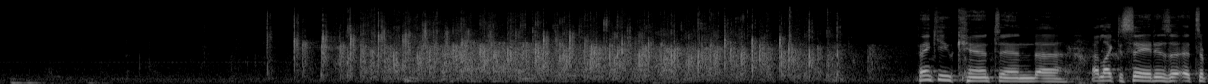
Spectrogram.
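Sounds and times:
audience applauding: 2.7 - 8.9.

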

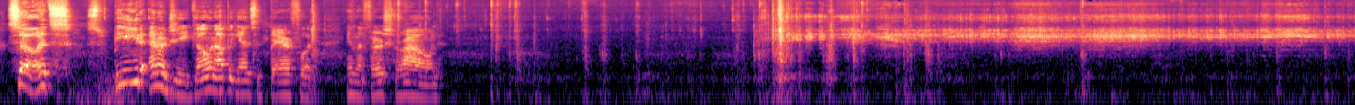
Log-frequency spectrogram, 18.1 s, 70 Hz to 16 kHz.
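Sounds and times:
toy trucks clattering: 10.1 - 18.0
high hiss-like whir: 10.6 - 18.0.

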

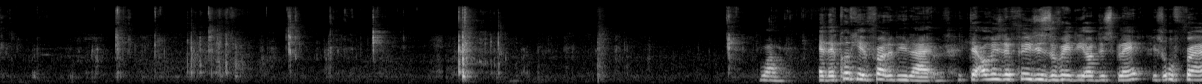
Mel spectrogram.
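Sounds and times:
chewing with mouth clicks: 0.0 - 4.2.

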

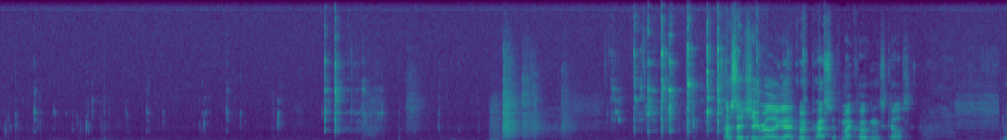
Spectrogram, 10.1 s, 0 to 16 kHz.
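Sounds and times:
person chewing food: 0.0 - 4.5.

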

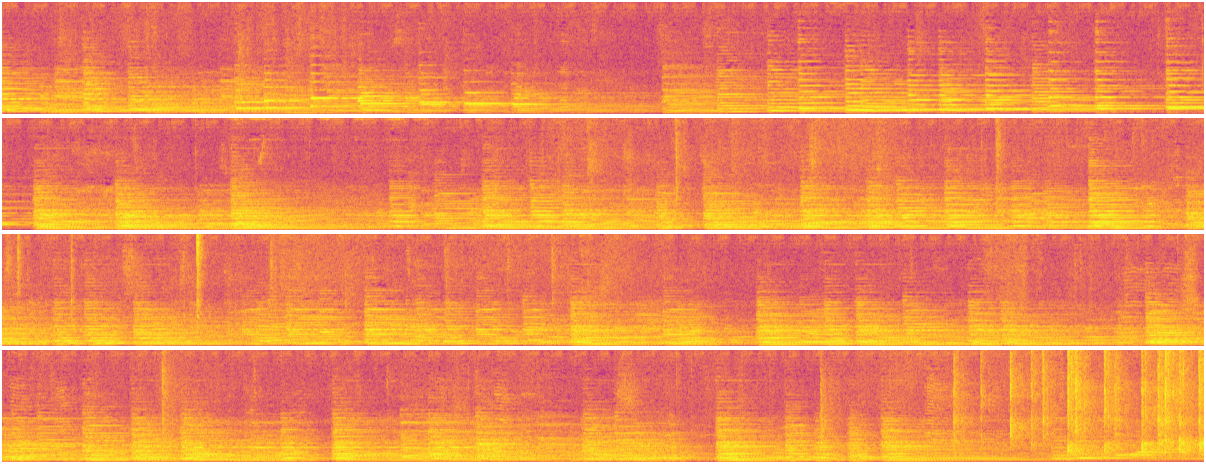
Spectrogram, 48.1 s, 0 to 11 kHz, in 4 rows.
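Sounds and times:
grand piano chords: 0.0 - 48.0
applause: 45.6 - 48.0.

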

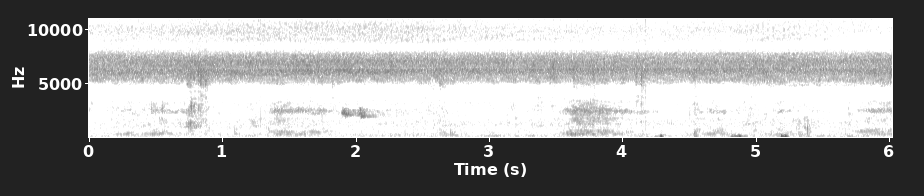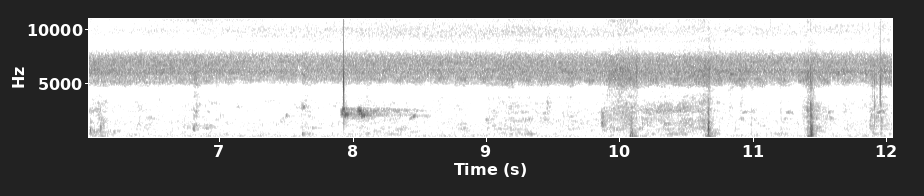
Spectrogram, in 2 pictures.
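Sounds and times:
insects droning: 0.0 - 12.0
footsteps on dirt: 9.1 - 12.0.

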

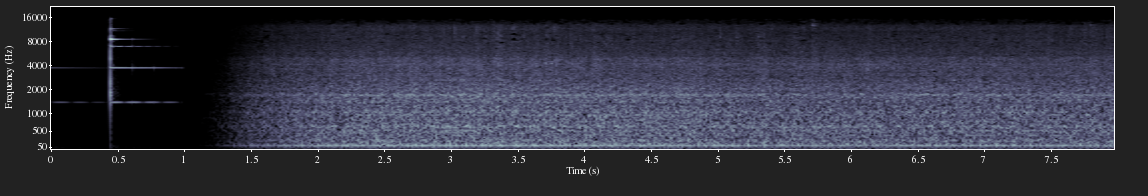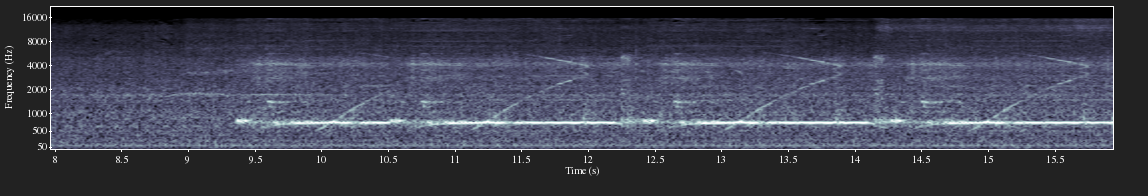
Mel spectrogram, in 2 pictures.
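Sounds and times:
toy excavator engine rumble: 1.3 - 15.9
high motor whine with chirps: 1.5 - 15.9.

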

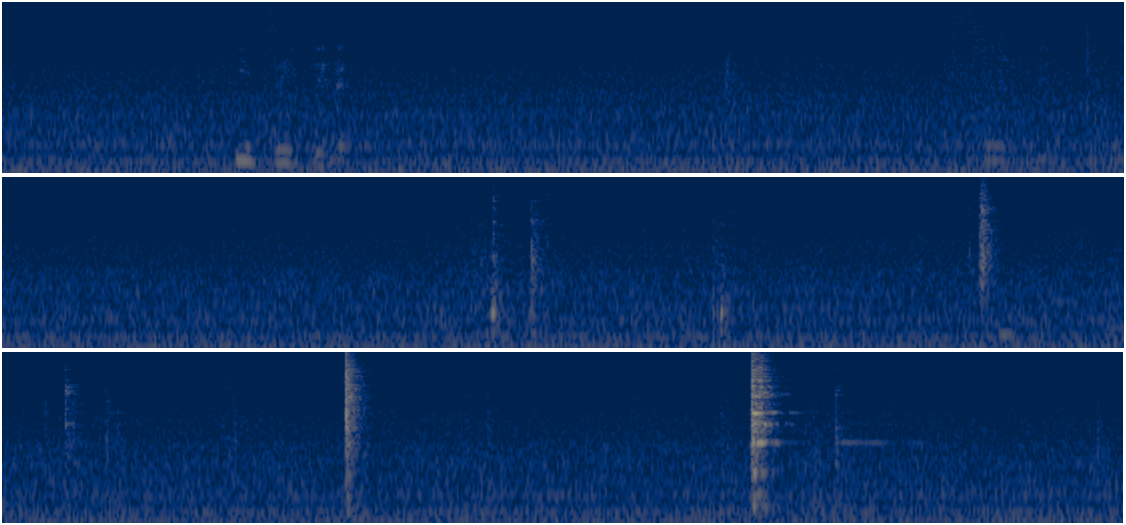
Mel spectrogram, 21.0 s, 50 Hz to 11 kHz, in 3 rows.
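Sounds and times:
metal cookware knocks and clinks: 18.7 - 19.6.

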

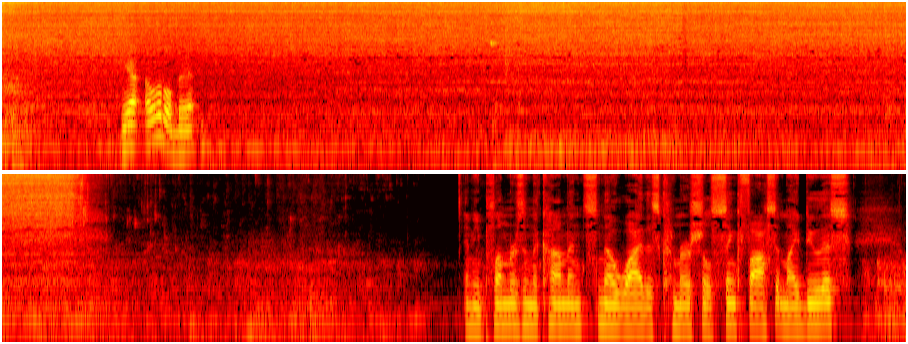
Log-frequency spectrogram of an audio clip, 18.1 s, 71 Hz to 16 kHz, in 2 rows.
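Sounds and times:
faucet running into steel sink: 0.0 - 10.6.

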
